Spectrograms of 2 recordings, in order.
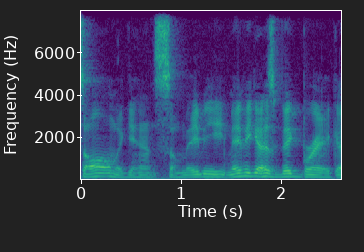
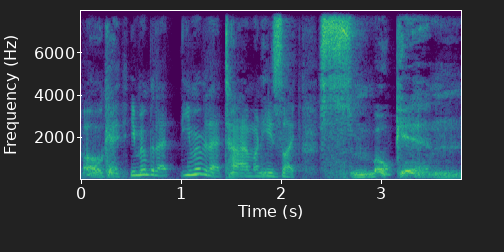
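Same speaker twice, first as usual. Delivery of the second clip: put-on gravelly voice, pitched up; 5 semitones higher, 4 dB louder than usual. Recalling a man who kept asking if you'd seen The Mask, imitating his gravelly voice. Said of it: "He had this gravelly voice".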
